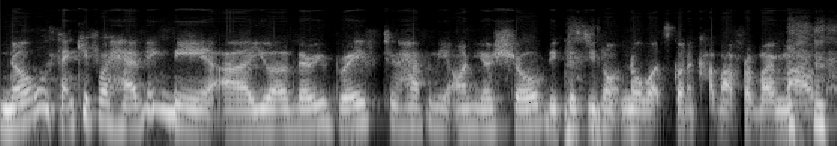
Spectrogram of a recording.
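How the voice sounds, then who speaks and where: In a quiet background, a woman with a very deep, low pitch talks at a very fast pace with hardly any pauses and ordinary pitch variation. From Singapore. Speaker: fitness and wellness entrepreneur. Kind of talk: interview answer. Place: home room. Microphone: video call.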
